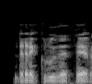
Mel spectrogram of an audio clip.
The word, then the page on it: recrudecer: espagnol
